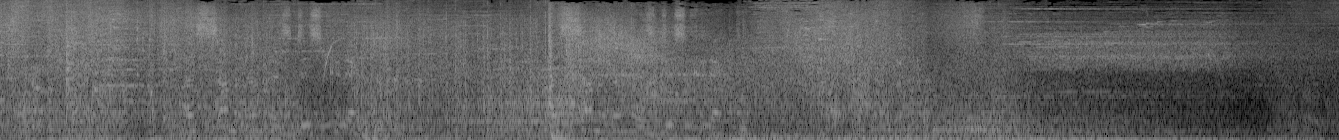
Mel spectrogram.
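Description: Spell effects crackle and blast loudly in a fast fight.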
